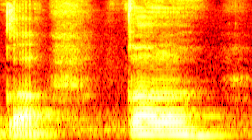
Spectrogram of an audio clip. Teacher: siku tenggorokan lidahnya dinaikkan tidak ada hembusan udara ketika membaca huruf qo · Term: huruf qa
